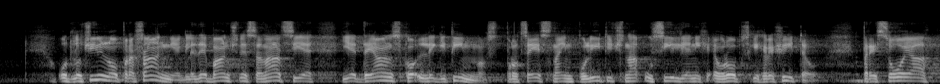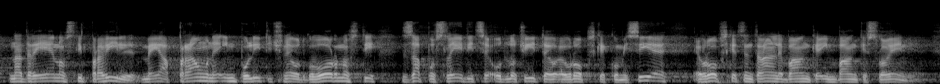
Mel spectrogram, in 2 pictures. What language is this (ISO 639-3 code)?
slv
